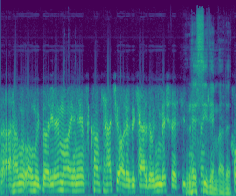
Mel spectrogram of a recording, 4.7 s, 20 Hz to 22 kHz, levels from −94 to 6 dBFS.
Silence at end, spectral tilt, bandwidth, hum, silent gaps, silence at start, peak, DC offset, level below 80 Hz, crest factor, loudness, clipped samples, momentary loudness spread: 0 s; -5.5 dB/octave; 18.5 kHz; none; none; 0 s; -2 dBFS; under 0.1%; -42 dBFS; 12 dB; -14 LUFS; under 0.1%; 5 LU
